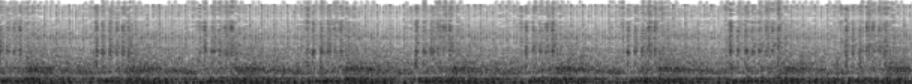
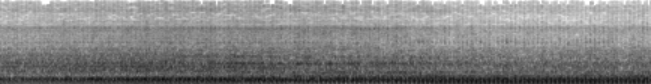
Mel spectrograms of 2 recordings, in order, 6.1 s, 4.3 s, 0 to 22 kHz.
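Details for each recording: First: Stone-cold Onan US military generator engine, automatic choke likely still on, with the governor recently removed and reinstalled. Speed surges and sags about once a second, hunting; the owner suspects the governor is set too slow. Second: Onan US military generator petrol engine, nearly up to temperature, idles steadily at its governed 1800 rpm after governor adjustment; earlier it probably ran slow and hunted, now smooth, no surging.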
